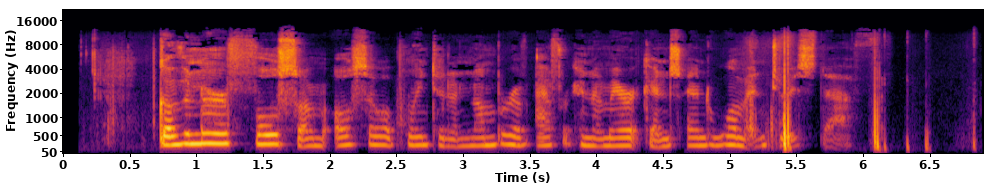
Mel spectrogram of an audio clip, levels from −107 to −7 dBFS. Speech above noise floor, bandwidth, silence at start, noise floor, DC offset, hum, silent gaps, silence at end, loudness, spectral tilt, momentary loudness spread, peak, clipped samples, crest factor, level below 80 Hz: 24 dB; 13 kHz; 0.25 s; -51 dBFS; under 0.1%; none; none; 0.75 s; -26 LUFS; -2 dB/octave; 15 LU; -2 dBFS; under 0.1%; 26 dB; -76 dBFS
